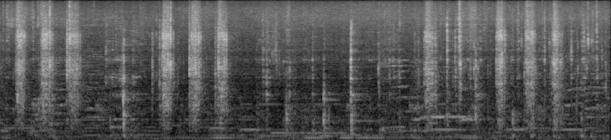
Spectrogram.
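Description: Wooden spatula stirring sunflower seeds toasting in oil in a stainless steel saucepan: irregular scraping strokes, several a second, over a light sizzle.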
